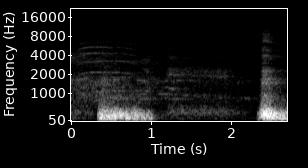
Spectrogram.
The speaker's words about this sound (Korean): 숨소리가 너무 나니까 마이크를 살짝 교체하도록 하겠습니다.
